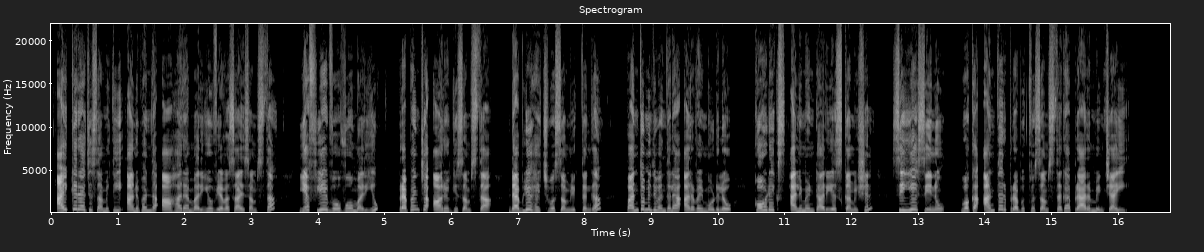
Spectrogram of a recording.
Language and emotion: Telugu, neutral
